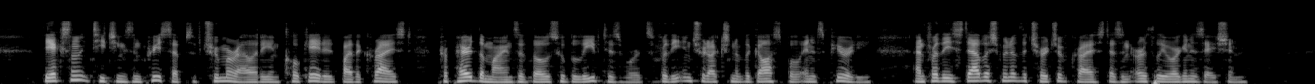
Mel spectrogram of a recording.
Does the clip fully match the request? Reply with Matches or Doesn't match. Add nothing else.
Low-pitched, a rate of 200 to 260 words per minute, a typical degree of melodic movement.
Matches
